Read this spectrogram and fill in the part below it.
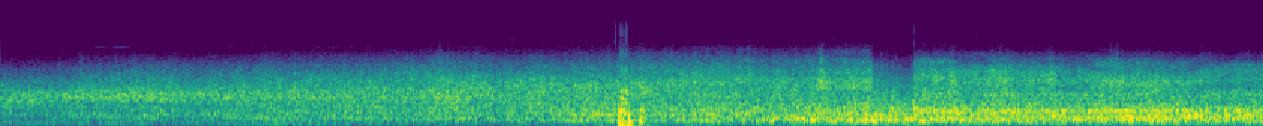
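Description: Russian Knights aerobatic jets fly at the Dubai Air Show, a broad continuous engine roar heard from a distance that swells louder toward the end, broken by a brief sharp crackle midway.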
